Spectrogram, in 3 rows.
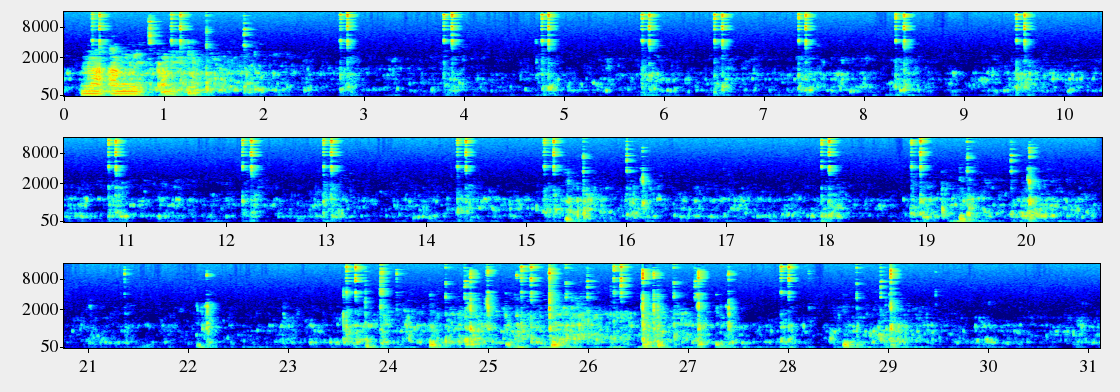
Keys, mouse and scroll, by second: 1.4-4.4 shift+middle drag, 15.6-18.6 shift+middle drag, 19.1 scroll down 1, 19.4-20.6 shift+middle drag, 20.6-23.5 scroll down 1, 23.5 scroll down 1, 24.3 scroll down 1, 24.5 shift+middle click, 25.1 3, 25.3 click, 25.8-26.2 shift+middle drag, 26.2 shift+click, 26.8-27.2 shift+middle drag, 27.2 x, 28.7 shift+middle click, 29.3-30.0 scroll up 1, 30.2-31.1 scroll down 1.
